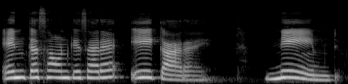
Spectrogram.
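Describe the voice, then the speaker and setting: A woman teaching English reading, sounding out words letter by letter in a patient, slow phonics lesson and correcting herself along the way. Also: sits high.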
